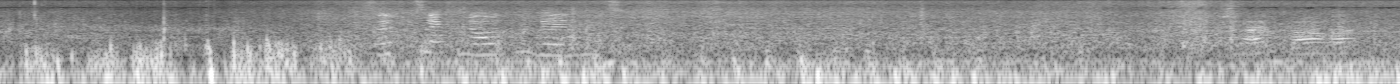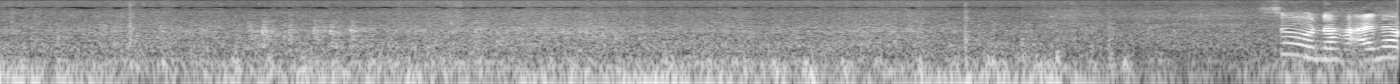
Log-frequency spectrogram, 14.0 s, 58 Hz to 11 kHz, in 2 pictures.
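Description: Wind rumbling steadily on the microphone and water rushing along the hull of a sailing yacht under way in a fresh breeze of about 17 knots.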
